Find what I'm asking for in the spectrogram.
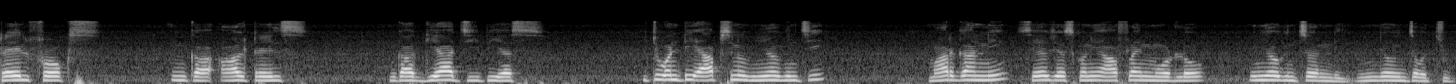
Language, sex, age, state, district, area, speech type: Telugu, male, 18-30, Andhra Pradesh, Nandyal, urban, spontaneous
